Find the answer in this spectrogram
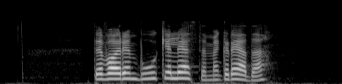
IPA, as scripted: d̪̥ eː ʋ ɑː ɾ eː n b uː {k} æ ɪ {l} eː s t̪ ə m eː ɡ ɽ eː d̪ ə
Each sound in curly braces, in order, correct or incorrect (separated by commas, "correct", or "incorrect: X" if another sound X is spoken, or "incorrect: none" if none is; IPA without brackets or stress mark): correct, correct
